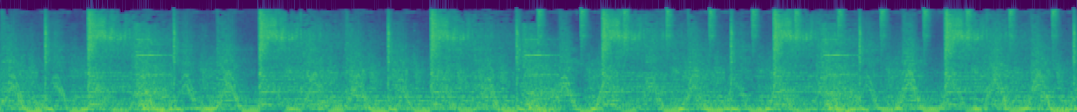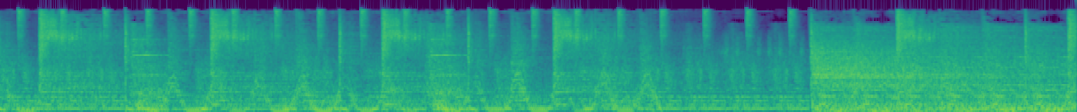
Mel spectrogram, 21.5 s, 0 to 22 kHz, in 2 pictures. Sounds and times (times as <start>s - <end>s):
Dubstep: 0.0s - 21.5s.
